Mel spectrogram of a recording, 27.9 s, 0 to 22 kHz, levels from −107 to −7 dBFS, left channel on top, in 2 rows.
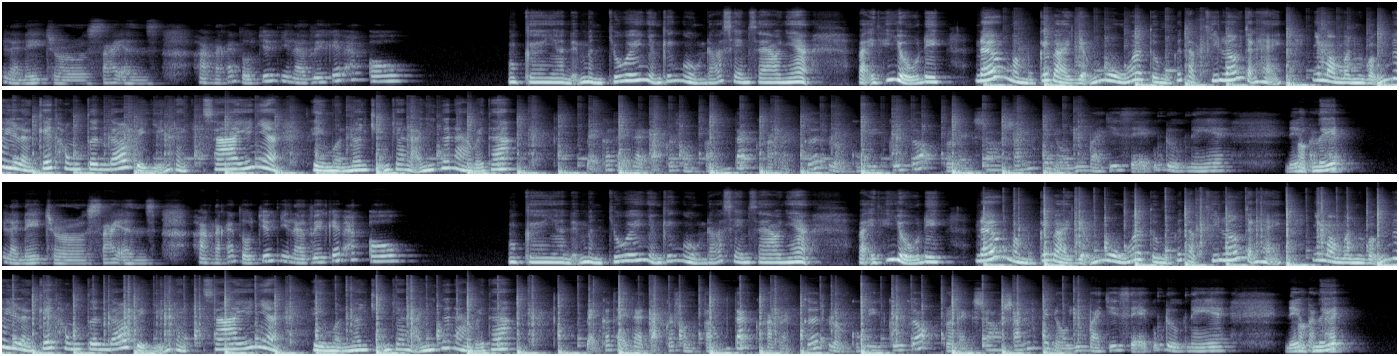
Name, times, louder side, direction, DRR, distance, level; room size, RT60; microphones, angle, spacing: voice 1, 0.0-4.0 19.8-27.3, right 3 dB, 85° right, 1.0 m, -37 dB
voice 2, 5.1-8.3 8.6-9.4 9.7-12.8 13.1-19.0 26.9-27.3, left 1 dB, 15° left, 0.4 m, -27 dB
sound 1, 9.8-24.7, right 1 dB, 35° right, 1.0 m, -31 dB
9.0 x 5.9 x 2.6 m
head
